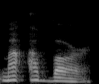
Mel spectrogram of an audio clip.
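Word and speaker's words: מעבר: Did you know that the Hebrew word for transition is pronounced ma'avar?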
